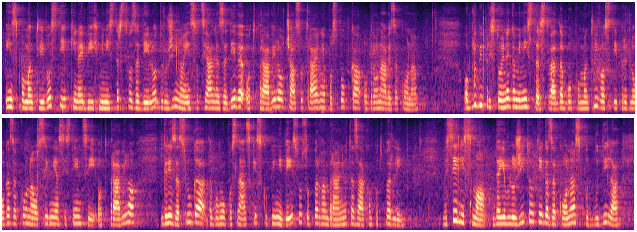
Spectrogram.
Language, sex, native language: Slovenian, female, Slovenian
